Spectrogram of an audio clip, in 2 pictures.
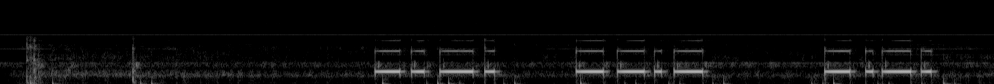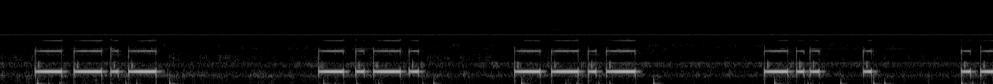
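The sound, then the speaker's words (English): Morse code tones play through a radio speaker and are picked up by a phone held by the speaker, a steady mid-pitched beep keyed on and off in quick rhythmic groups, separated by short pauses, over faint background hiss and no talking. “And move the phone over by the radio speaker here so it comes through.”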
